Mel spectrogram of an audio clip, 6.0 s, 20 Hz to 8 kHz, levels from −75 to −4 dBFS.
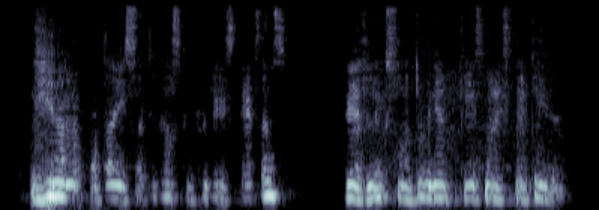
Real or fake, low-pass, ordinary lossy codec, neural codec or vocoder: fake; 7.2 kHz; MP3, 64 kbps; codec, 44.1 kHz, 1.7 kbps, Pupu-Codec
